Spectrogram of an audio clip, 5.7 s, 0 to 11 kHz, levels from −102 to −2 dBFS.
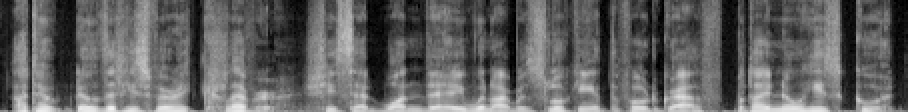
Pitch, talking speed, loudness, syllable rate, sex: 115 Hz, 245 wpm, -20 LUFS, 5.4 syllables/s, male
